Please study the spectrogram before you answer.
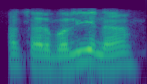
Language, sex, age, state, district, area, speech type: Hindi, male, 18-30, Bihar, Samastipur, rural, conversation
